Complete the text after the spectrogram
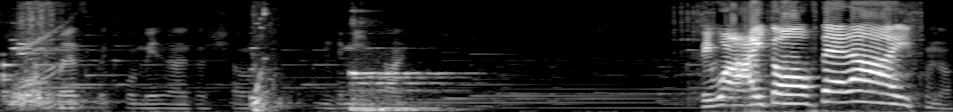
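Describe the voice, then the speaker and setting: A man's voice: high-pitched, wildly swooping pitch, slow, pauses often, sharp tone. A man streaming a game with casual live commentary, rambling, giggly and often repeating himself. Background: faint game music.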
